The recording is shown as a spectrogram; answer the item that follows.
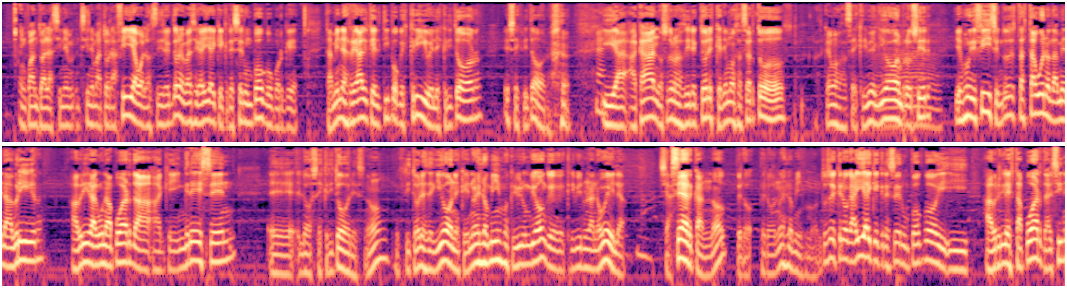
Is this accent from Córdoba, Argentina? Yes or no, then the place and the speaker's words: no; Moreno, Buenos Aires Province, Argentina; Yo creo que tiene que ver con mi origen del Gran Buenos Aires. Yo soy de Moreno, hace 20 años que vivo en el centro, pero digo, mi origen cultural está acá.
